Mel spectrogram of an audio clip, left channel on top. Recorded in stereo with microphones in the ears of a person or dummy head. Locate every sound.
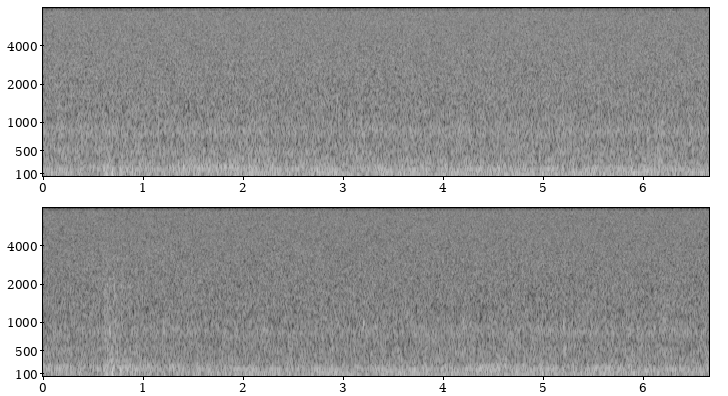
Only background noise.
